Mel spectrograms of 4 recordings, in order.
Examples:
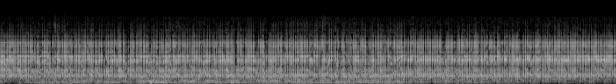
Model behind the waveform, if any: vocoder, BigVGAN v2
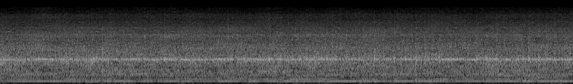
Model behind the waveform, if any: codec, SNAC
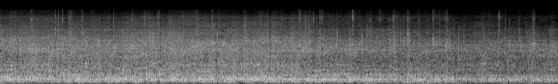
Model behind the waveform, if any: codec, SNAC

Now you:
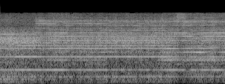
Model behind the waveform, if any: none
